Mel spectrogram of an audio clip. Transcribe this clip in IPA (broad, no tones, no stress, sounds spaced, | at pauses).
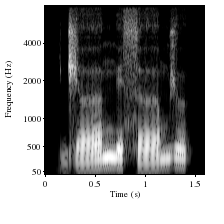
d͡ʒ ɐː ŋ e s ɐː m ʒ ɵ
